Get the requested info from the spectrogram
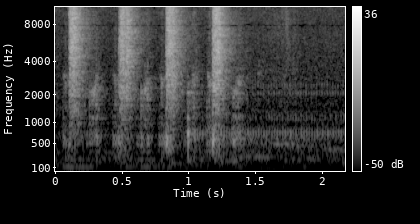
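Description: Pump-mist bottle of Mario Badescu facial spray spritzed four times in quick succession, each a short hiss, as a setting spray over makeup.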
